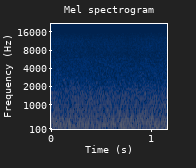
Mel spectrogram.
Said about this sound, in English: Look at this wave behind me.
